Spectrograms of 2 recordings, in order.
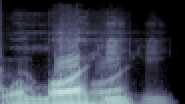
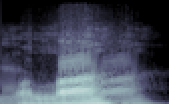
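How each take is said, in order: First: The word ends with an 'i' vowel. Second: The word ends on a bare h sound. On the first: It is a firm oath. "بكسر الهاء" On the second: It is a prayer praising God. "بتسكين الهاء"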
